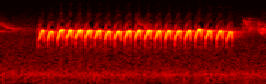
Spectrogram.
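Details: A Eurasian nuthatch in the woods delivers one rapid, regular trill of about twenty clear, slightly upslurred piping notes, ending in a brief higher squeak.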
